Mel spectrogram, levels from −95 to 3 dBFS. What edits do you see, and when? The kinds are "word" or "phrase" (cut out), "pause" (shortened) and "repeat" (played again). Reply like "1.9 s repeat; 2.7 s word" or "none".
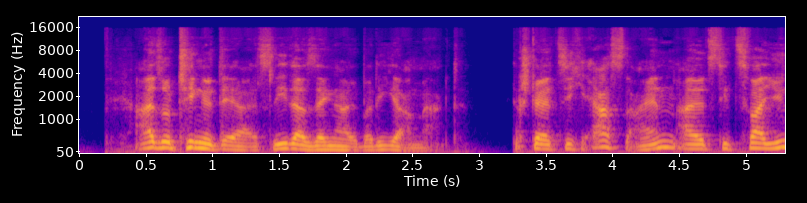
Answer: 3.3 s word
